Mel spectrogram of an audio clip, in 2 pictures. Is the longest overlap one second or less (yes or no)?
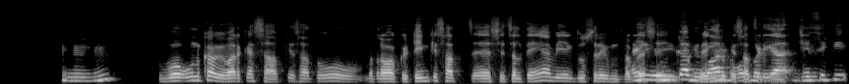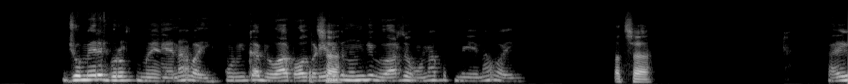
no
